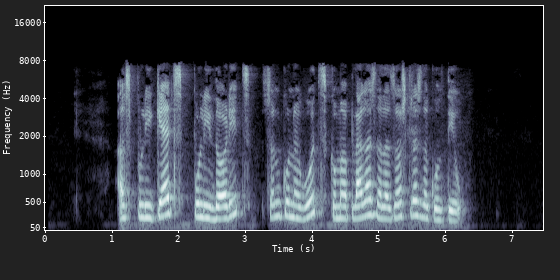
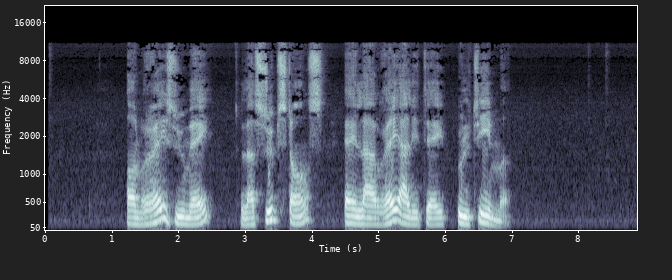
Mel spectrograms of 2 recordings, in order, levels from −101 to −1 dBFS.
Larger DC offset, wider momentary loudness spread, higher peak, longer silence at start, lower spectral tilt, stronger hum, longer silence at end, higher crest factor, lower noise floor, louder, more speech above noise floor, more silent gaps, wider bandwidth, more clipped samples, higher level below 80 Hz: neither; about the same, 10 LU vs 8 LU; about the same, -2 dBFS vs -2 dBFS; about the same, 1.1 s vs 1.2 s; second, -3.5 dB/octave vs -5 dB/octave; neither; second, 1.25 s vs 1.95 s; about the same, 16 dB vs 14 dB; first, -83 dBFS vs -59 dBFS; second, -17 LUFS vs -14 LUFS; first, 66 dB vs 46 dB; neither; second, 8 kHz vs 11.5 kHz; neither; about the same, -56 dBFS vs -52 dBFS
